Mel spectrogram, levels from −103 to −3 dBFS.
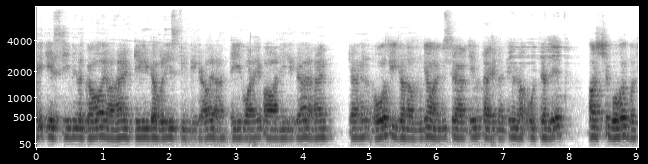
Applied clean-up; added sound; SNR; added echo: neural mask model DeepFilterNet 3.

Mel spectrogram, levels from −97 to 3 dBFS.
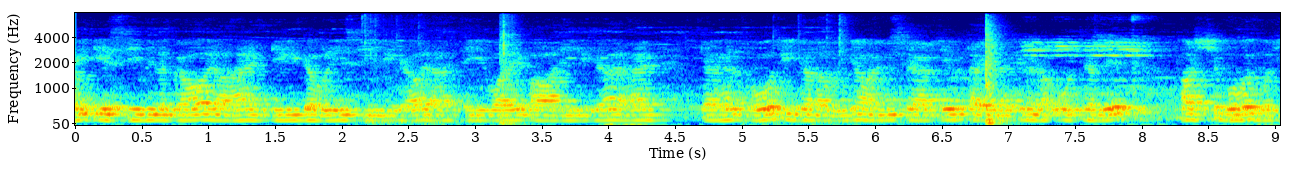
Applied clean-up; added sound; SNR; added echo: none; Drawer open or close; 17 dB; reverberation time 0.7 s.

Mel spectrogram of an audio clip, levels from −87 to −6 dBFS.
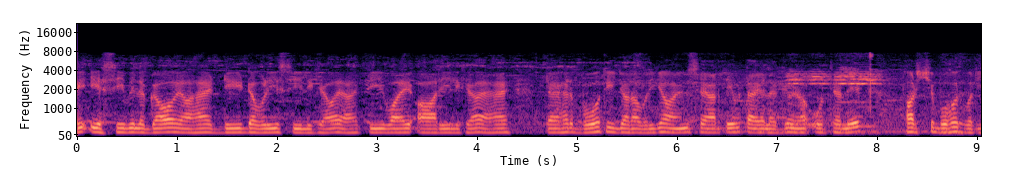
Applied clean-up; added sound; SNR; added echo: none; none; none; none.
